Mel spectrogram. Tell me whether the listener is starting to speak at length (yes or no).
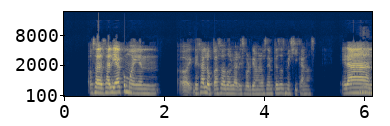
no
